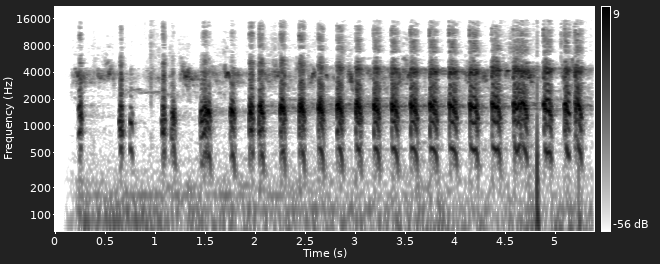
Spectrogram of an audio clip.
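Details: Female hunting chukar partridge giving a fast run of harsh, clucking chuk notes, a few hesitant notes at first, then a steady string of about four per second that keeps going to the end.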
